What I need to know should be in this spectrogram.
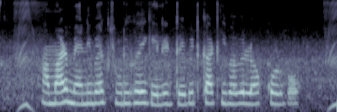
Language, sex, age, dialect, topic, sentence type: Bengali, female, <18, Northern/Varendri, banking, question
